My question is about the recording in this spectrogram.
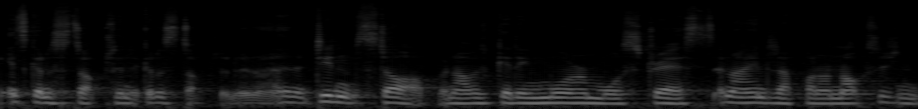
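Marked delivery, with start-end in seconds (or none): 0.7-1.2 the same words whispered under the breath; whispered repeat. Retold or imitated. Recalling the panic attack on the plane, whispered repeat. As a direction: whisper it to yourself as if pleading. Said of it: "I kept thinking".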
